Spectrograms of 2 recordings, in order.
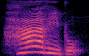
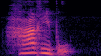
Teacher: Et puis l'accentuation plutôt sur la première syllabe, c'est comme ça que c'est assez typique en allemand.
